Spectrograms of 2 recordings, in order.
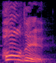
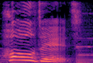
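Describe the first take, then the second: First: It is said very quickly, like Phoenix. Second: It is said slowly and chill, like Edgeworth.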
